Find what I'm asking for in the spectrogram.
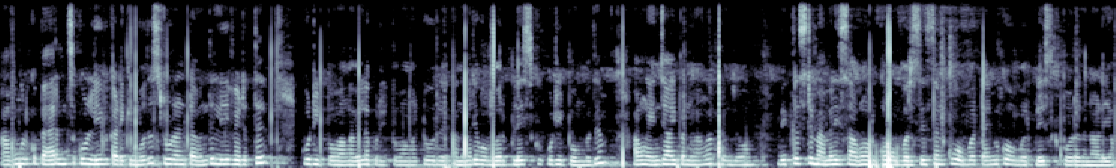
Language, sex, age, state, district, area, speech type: Tamil, female, 18-30, Tamil Nadu, Thanjavur, urban, spontaneous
